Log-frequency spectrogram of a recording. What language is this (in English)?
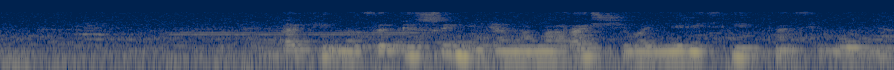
Russian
